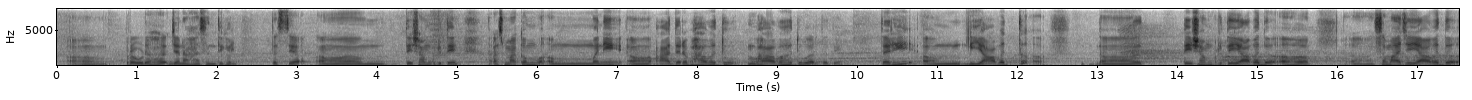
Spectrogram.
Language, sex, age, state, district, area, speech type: Sanskrit, male, 18-30, Maharashtra, Chandrapur, rural, spontaneous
